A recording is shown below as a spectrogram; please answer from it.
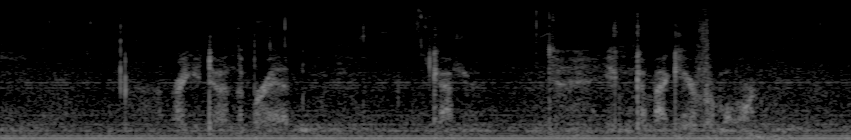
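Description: Near silence: room tone with faint whispered speech in two short stretches, about a second in and again about three seconds in.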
